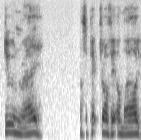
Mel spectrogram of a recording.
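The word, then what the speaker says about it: Dounreay: it grown dark said dawn rays pronounced doing ray that's a picture of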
